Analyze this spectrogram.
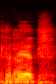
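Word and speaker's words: Haller: spricht man aus? Alleur. der ist ja Franzose. – Ja, Aller.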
